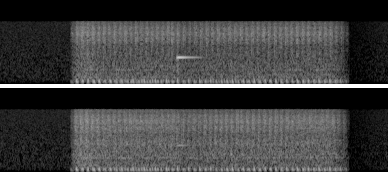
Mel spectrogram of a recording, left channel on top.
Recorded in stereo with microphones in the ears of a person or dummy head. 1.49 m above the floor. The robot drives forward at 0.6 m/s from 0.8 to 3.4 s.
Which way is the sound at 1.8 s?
50° left (ahead or behind).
